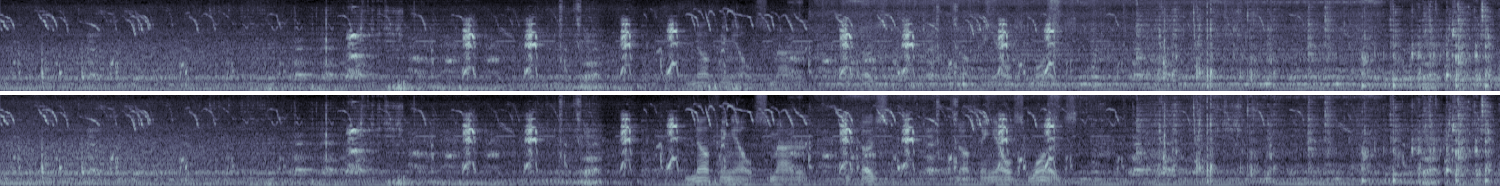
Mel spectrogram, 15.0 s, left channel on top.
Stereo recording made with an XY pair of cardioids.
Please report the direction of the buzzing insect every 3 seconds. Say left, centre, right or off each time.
centre, left, left, left, left.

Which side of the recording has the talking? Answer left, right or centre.
right.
